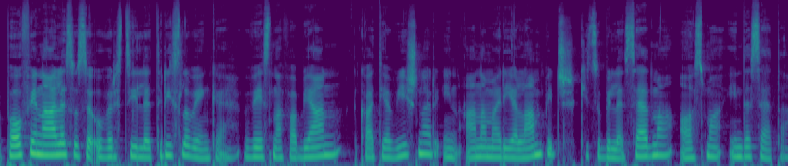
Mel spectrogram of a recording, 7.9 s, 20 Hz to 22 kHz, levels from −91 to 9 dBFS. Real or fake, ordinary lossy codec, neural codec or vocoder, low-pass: real; none; none; none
